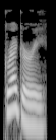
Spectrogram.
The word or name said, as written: gregory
